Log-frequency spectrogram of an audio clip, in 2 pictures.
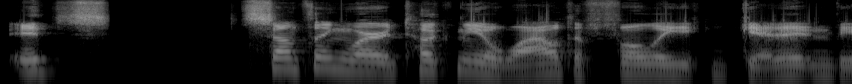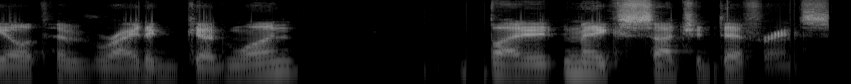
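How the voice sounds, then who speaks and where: Bright, forceful man chatting on a podcast. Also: medium pitch, normal speed. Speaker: podcast host and audio drama creator. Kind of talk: casual podcast chat.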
